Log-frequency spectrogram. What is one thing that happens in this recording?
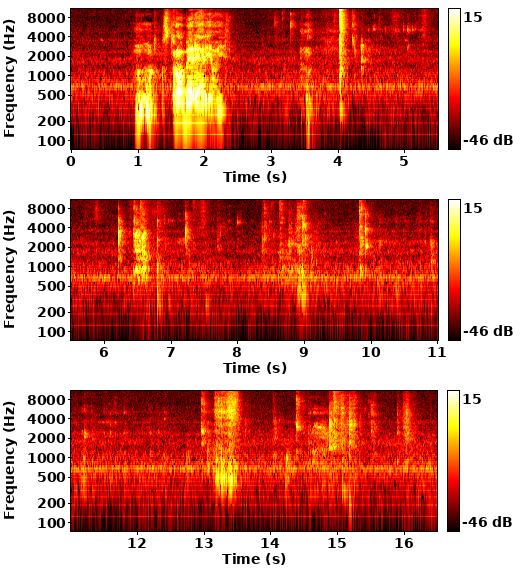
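A man slurps food from a spoon.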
